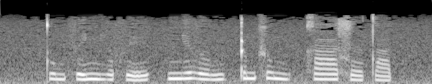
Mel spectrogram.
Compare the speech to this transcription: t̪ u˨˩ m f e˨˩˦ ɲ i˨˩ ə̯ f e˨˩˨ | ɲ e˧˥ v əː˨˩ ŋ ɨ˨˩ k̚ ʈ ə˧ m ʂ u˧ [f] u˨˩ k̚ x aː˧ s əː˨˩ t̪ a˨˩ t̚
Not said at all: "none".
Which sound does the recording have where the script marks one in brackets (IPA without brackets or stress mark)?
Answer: m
